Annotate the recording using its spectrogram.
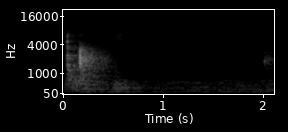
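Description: Carom billiards shot: a sharp click of the cue striking the cue ball, then a second ball click about half a second later as the balls collide.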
